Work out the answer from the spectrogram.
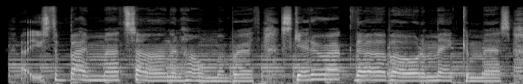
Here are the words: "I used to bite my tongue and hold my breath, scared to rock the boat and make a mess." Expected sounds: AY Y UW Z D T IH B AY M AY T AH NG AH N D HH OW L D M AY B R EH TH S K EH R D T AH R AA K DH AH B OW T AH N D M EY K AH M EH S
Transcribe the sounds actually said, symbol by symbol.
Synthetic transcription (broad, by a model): AY Y UW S T IH B AY M AY T AH NG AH N HH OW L M AY B R EH TH S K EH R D T AH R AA K DH AH B OW T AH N M EY K AH M EH S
